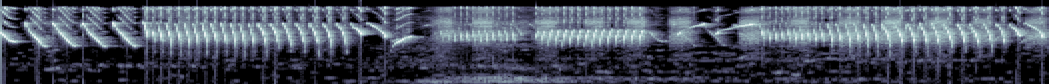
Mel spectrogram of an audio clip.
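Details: Singing yellow male canary, lively and slightly in breeding condition: quick descending sweeps lead into long rattling high trills, broken by brief whistled slurs and a short patch of low background hum.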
